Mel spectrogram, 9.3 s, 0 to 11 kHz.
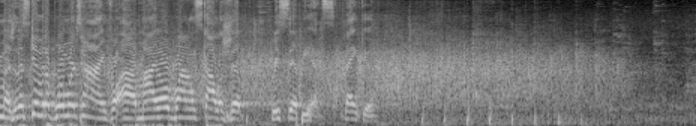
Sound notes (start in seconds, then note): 5.7 applause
